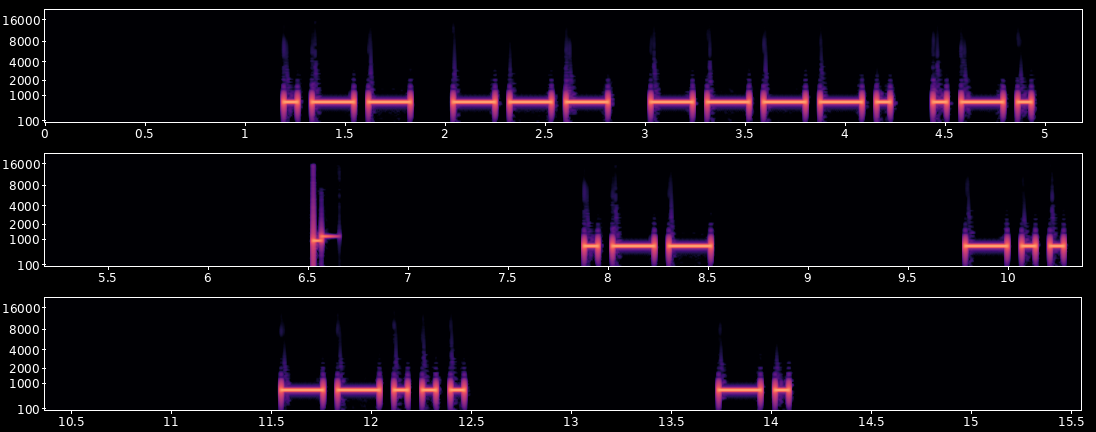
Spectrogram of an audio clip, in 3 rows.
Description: Morse code, heard as a keyed tone, about 17 wpm, spaced as for 9 wpm, 700 Hz. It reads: WO9R WD7N
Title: USA Call Signs - 4 Characters - 6x Character Spacing - 17wpm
